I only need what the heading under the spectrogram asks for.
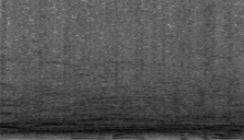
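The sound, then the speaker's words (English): A crowd cheers steadily, a loud dense wash of many overlapping voices with rising and falling shouts poking out, sustained for the full couple of seconds. “The funniest thing is these people cheering right now for that would be the maddest people if you...”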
